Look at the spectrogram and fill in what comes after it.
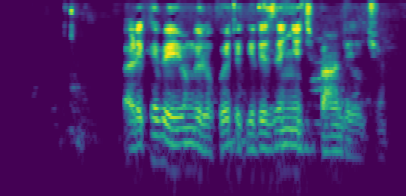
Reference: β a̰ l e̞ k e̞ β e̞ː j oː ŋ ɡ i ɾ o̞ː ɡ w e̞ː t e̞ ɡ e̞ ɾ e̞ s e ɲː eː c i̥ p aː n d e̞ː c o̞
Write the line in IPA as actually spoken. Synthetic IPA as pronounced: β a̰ l e̞ k e̞ β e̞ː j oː ŋ ɡ e ɾ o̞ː k w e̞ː t e̞ ɡ e̞ ɾ e̞ z e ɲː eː c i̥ p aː n d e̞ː c o̞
